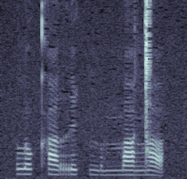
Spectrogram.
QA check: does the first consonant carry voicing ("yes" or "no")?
yes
